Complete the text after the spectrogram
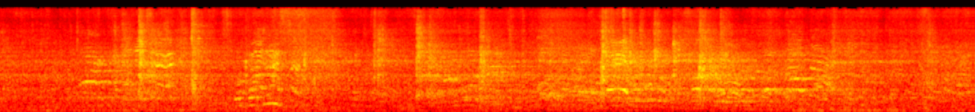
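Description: A crowd of spectators shouts and cheers in a large echoing rink.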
